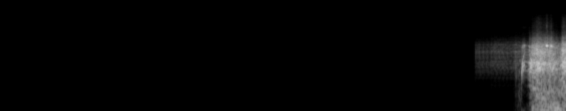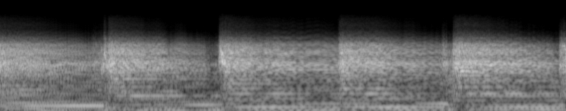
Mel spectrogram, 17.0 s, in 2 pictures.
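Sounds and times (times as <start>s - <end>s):
guitar: 7.4s - 16.9s.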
